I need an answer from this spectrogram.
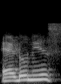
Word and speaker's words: Adonais: तो एडोनियस जो है यहां एडोनियस बोल सकते हो। ए डी ओ एन ए आई एस एडोनिस।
